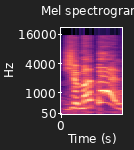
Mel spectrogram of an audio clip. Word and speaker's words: je m'appelle: Je m'appelle.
